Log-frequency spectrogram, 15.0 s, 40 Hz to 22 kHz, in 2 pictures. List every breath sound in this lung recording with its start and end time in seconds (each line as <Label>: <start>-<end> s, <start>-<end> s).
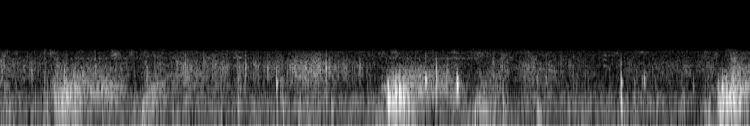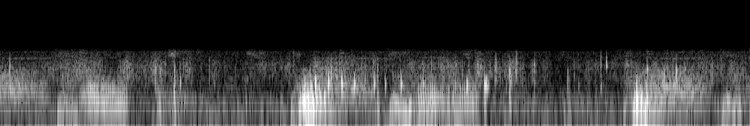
Inhalation: 0.31-1.38 s, 3.69-4.64 s, 7.03-8.15 s, 10.38-11.39 s, 13.72-14.71 s
Exhalation: 1.39-2.50 s, 4.63-5.80 s, 8.16-9.67 s, 11.38-12.87 s
Crackles: 3.67-4.62 s, 10.38-11.37 s, 11.38-12.87 s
